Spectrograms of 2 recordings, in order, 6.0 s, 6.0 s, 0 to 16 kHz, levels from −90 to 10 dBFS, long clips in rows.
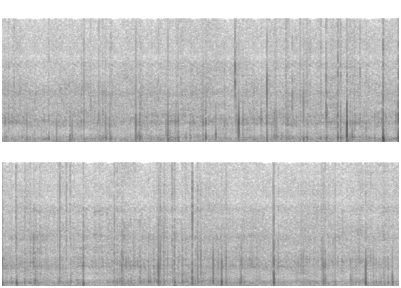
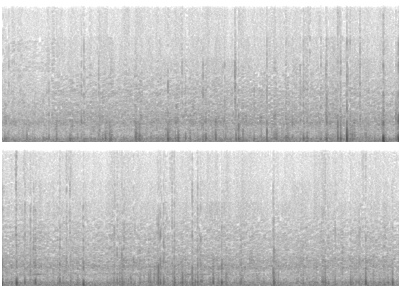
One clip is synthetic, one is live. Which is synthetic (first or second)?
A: first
